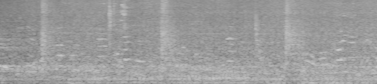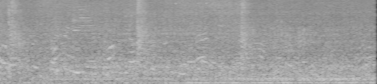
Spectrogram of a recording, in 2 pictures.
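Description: A crowd chatters in the open air.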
